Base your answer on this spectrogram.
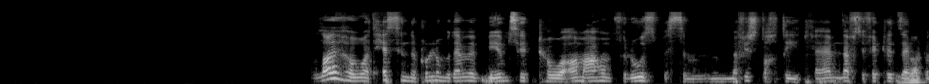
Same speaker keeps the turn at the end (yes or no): yes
